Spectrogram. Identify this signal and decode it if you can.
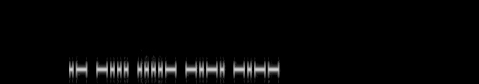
Morse code, heard as a keyed tone, about 36 wpm, 700 Hz. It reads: AB4CY
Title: USA Call Signs - 5 Characters - Repeated 2x - 35wpm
